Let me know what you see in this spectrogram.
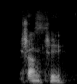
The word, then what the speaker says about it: Shang-Chi: Maybe we'll see him again in Shang-Chi. Did I say it right? – Yeah. Mm-hmm. Shang-Chi.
